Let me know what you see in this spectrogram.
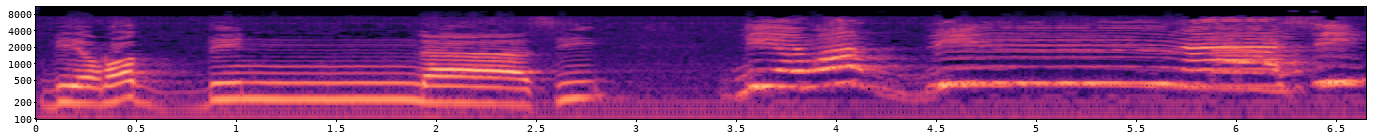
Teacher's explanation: اب اس کے بعد یہ ہے الناسی، الف نام لام جو ہے ال، اس کا قاعدہ آپ پڑھ چکے ہیں کہ اس کے آگے نون حروف شمسی میں سے آ رہا ہے، اور کوئی حرف شمسی آ جائے تو وہاں الف نام لام لکھا جاتا ہے لیکن پڑھا نہیں جاتا، تو یہ با کی زیر نون سے ملے گی. اب یہاں نون دیکھیے کہ نون کے اوپر شد ہے، نون حرف مشدد ہے اور حرف غنہ ہے، یہاں غنہ کریں گے.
